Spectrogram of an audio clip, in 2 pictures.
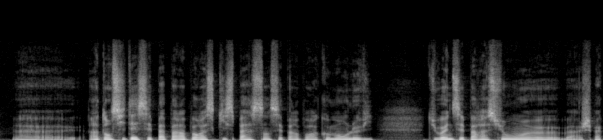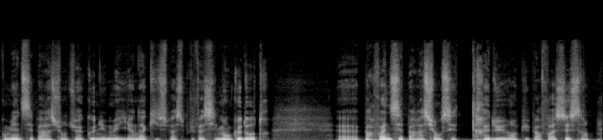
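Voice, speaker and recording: A man talks at a very fast pace with lively intonation and a fairly low pitch. The sound is dry and close, with no echo. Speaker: hypnosis practitioner and trainer. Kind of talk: interview answer.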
